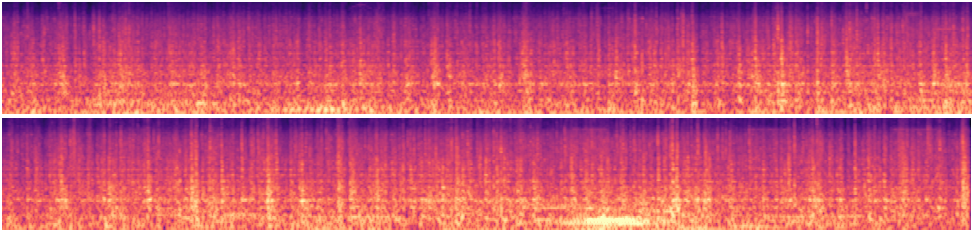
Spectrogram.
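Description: Steady rain falling, with many separate drops pattering close by. A low rumble runs underneath, swelling for a couple of seconds near the start and again near the end.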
